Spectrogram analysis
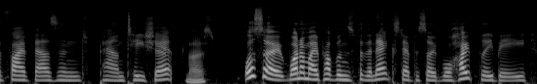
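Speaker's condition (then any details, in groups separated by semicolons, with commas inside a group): No condition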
